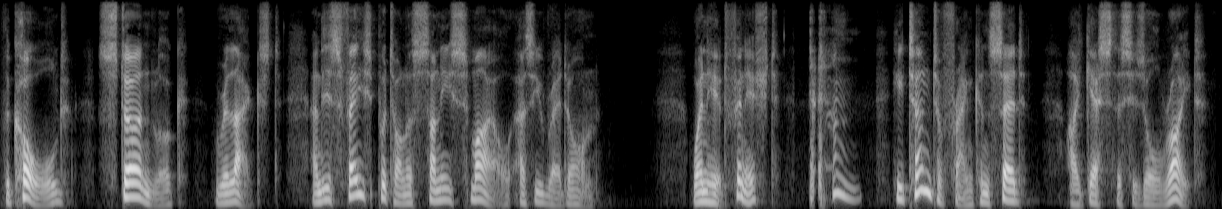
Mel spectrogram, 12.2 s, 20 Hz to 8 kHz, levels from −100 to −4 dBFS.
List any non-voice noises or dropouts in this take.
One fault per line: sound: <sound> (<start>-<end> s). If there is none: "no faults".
sound: throat clearing (8.1-8.6 s)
